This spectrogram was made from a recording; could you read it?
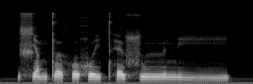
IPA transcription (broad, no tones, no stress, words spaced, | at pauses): ɕamt̪ʌxoχʷi t̪ʰɛsʷɯː niː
